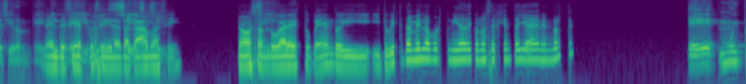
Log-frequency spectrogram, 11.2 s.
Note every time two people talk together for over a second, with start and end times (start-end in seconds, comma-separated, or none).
0.6-2.6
